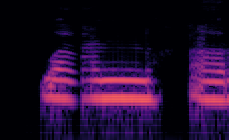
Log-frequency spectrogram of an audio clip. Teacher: ইজহারের হরফ। নুন সাকিনের পরে ইজারের হরফ হা আসছে, এই জন্য আমরা স্পষ্ট আকারে পড়বো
